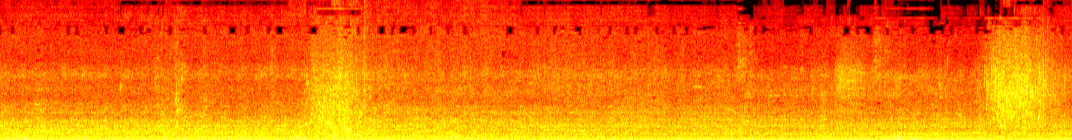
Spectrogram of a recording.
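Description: City bus running, heard from inside the cabin: a steady low engine drone, with a short burst of hiss about three seconds in and another at the end.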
